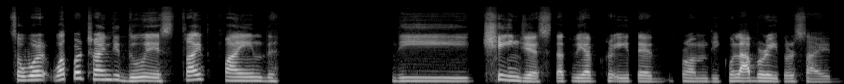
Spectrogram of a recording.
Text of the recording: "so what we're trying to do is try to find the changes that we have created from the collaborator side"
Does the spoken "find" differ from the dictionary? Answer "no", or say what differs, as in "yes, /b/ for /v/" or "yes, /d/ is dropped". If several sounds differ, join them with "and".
no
